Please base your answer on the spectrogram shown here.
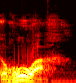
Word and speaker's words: ruach: Dans l'Ancien Testament, on ne dit pas pneuma, on dit ruach, ruach. C'est-à-dire qu'il y a le guttural, l'aspect guttural prononcé dont il faut tenir compte. Je ne le prononce pas comme ça, je suis en train de le prononcer en français.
